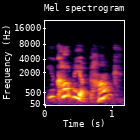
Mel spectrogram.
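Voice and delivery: high, squeaky outraged disbelief; mock-offended squeak at being called a punk; indignant surprise. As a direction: repeat the insult back, shocked and high. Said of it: "I didn't know the word could say punk".

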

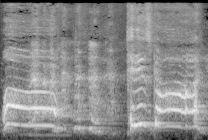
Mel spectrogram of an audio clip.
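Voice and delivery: very high, loud, drawn-out cry of revelation; mock ecstatic squeal; awestruck shout. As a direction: shriek it in hammed-up wonder. Acts out awestruck reaction in front row.

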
